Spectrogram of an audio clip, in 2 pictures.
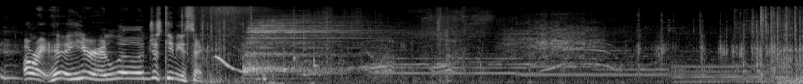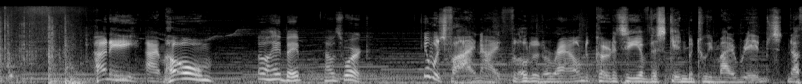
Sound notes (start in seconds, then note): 2.2 cymbals crashing; 4.2 background noise rattling; 7.4 curtain drawing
